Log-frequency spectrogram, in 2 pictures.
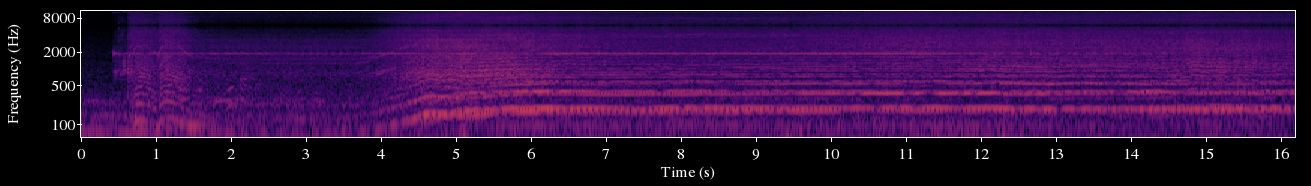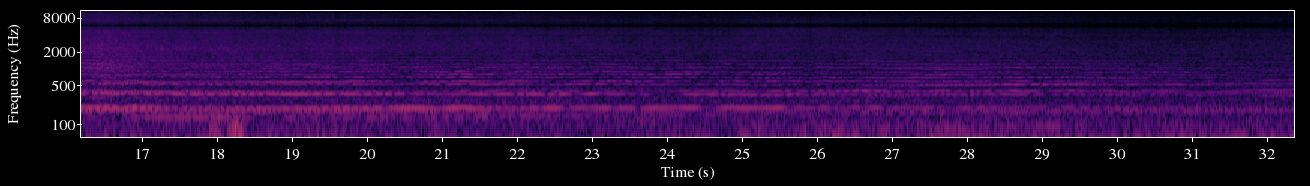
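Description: Small folding quadcopter drone's motors and propellers spinning up with a rising whine about four seconds in, then a steady buzzing hum as it takes off and climbs. The hum slowly fades as the drone gains height.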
